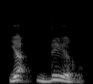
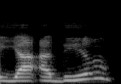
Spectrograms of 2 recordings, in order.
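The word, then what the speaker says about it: יאדיר: The aleph has no vocalization whatever. Exactly And like if it weren't there, it would be yadir also. No, that's because you think English. Ya'dir. This is an aleph, bona fide aleph, with bona fide no vocalization. Ya'dir. I didn't say ya'adir. I say ya'dir.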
